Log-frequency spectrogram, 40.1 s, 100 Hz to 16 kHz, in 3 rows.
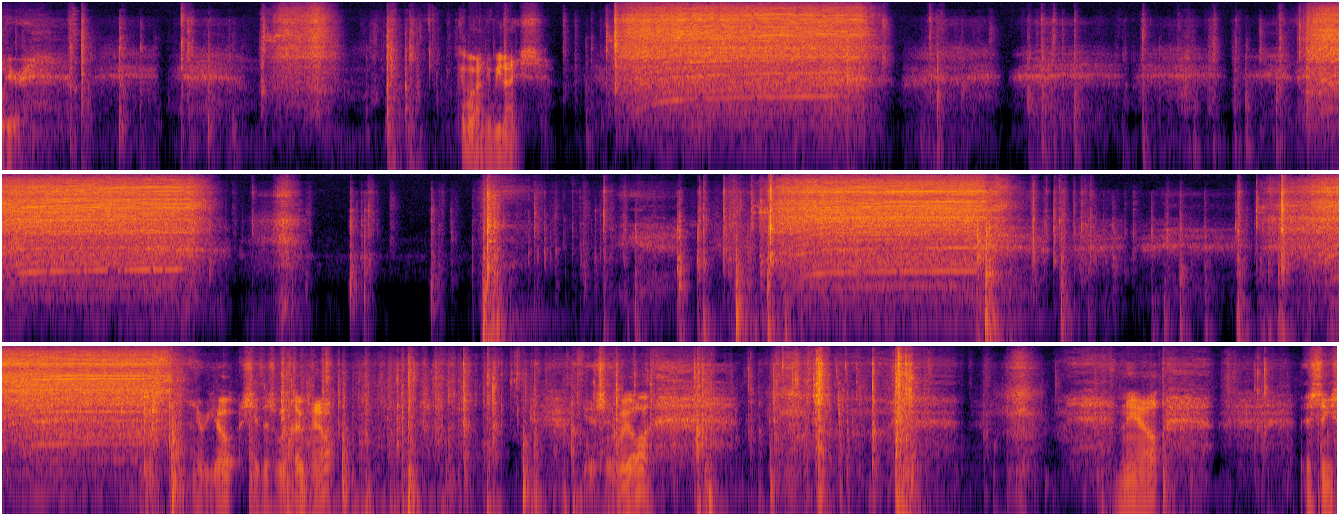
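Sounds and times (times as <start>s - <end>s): cordless drill motor whining: 2.6s - 3.4s, 6.0s - 8.9s, 12.9s - 15.6s, 20.9s - 24.0s, 25.9s - 28.6s
drill clicks: 2.6s - 4.1s, 5.7s - 8.9s, 12.6s - 15.6s, 20.5s - 24.4s, 25.9s - 28.6s
loose screws and plastic rattling: 20.2s - 39.6s.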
